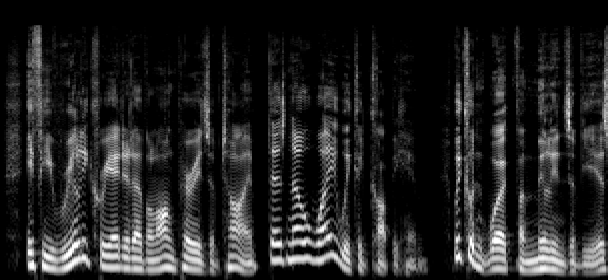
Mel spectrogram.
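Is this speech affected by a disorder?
No.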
